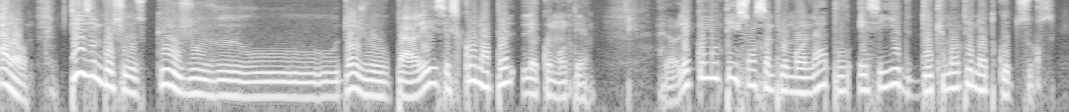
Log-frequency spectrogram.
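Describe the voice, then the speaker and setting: A man's voice: medium pitch, very animated, moderate pace, warm tone, no room sound. A man teaching a programming lesson in French over a screen recording, explaining patiently step by step and repeating key phrases. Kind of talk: screencast coding tutorial.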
